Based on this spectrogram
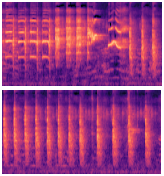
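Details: Starling sound used to provoke quiet starlings into calling: bright stacked whistled notes and a short bending whistle, then a long steady string of dry, clipped chack notes, about three each second.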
